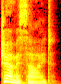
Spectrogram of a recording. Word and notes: germicide: British English

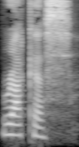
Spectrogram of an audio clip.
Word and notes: raucous: American English

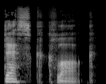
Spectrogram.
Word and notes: desk clerk: British English

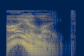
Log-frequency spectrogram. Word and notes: iolite: British English

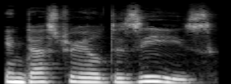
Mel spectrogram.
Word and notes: industrial disease: American English

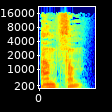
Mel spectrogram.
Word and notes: anthem: British English

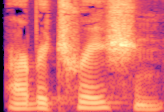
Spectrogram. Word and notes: arbitration: American English

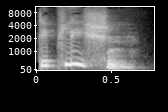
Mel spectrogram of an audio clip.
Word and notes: depletion: British English

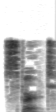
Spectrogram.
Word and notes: spirt: British English

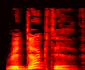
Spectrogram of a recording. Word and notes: reductive: British English

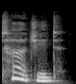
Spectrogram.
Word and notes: turgid: British English

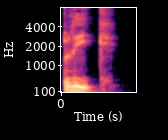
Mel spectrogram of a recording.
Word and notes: bleak: British English

